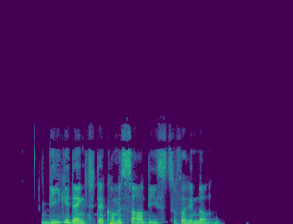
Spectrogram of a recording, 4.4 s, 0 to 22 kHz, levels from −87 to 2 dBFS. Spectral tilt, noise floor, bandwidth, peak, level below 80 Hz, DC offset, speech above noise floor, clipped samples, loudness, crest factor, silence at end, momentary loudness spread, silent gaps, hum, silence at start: -5 dB/octave; under -90 dBFS; 10.5 kHz; -4 dBFS; -46 dBFS; under 0.1%; over 67 dB; under 0.1%; -23 LUFS; 20 dB; 1.1 s; 12 LU; none; none; 0.6 s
